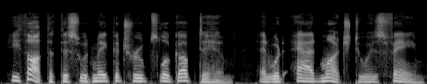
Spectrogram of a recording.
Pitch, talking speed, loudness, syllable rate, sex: 130 Hz, 265 wpm, -21 LUFS, 5.0 syllables/s, male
